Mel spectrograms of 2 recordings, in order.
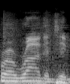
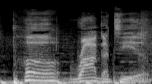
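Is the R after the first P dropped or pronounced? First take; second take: pronounced; dropped. First: The R after the first P is pronounced. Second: The R after the first P is dropped. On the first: The speaker calls it right. "You got to pronounce the R" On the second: The speaker calls it wrong. "It's not prerogative"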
